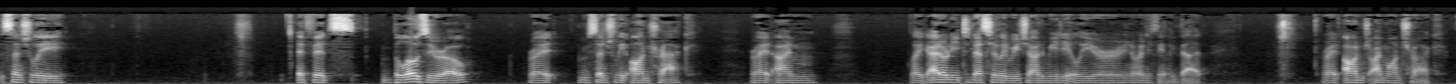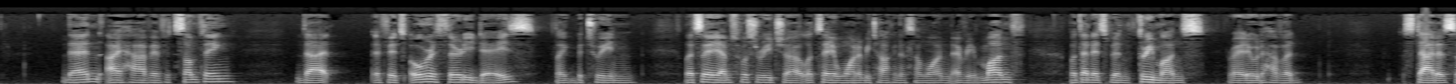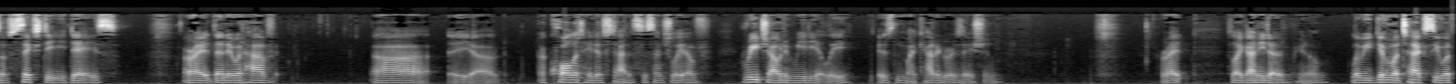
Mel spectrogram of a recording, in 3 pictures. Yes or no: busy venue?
no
